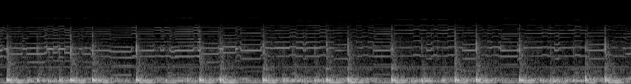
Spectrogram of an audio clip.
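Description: Folk bagpipe (gaita) playing a dance tune over a steady drone, with percussion marking the beat at about two strokes a second.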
